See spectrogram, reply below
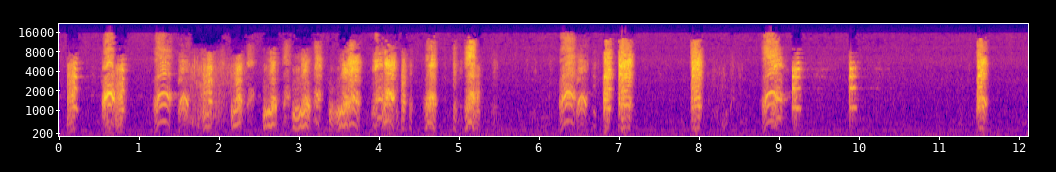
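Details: Black-crowned night heron (koak malam) calling in a dense, fast burst of harsh squawks, then thinning to scattered single barks spaced one to two seconds apart.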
